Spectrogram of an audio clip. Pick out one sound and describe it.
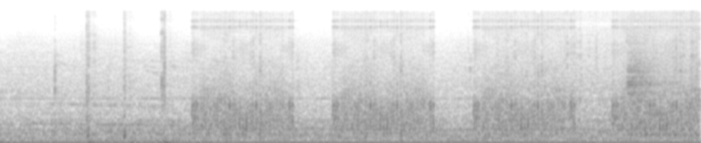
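Hands grab metal rungs in a steady climbing rhythm.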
